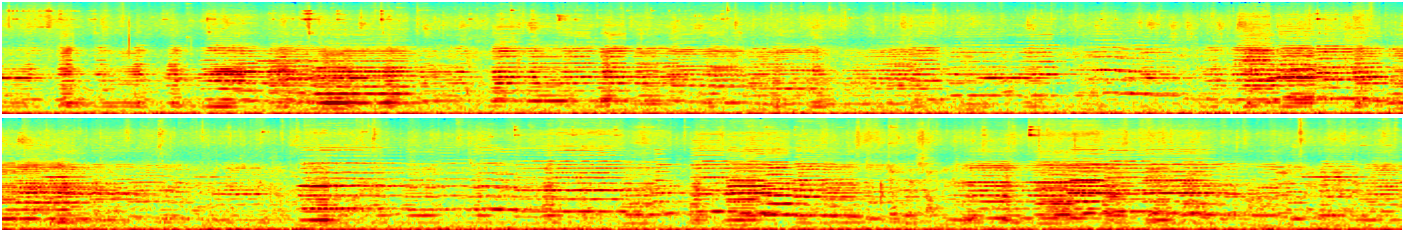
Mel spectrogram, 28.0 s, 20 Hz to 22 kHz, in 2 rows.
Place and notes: Chiang Kai-Shek Memorial Hall Station, Taipei - MRT Station
Accordion artists, Sony PCM D50 + Soundman OKM II
台北市 (Taipei City), 中華民國, 24 May 2013, 19:00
